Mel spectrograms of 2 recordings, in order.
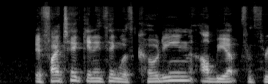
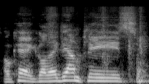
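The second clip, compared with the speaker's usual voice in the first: louder order to the pets; real command; 3 semitones higher, 5 dB louder than usual. Real, not acted. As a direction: call out a polite but firm order.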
